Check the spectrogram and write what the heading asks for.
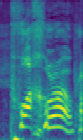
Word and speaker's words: Poirot: Poirot. It's pronounced Poirot.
